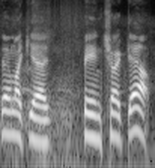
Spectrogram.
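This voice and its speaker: A man streaming a game, chatting casually and explaining things with swearing and halting pauses. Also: fairly high pitch, fairly even intonation, slight background noise, low-quality recording. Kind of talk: casual gameplay commentary and chat.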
